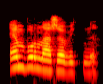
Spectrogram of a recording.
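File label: "эмбур нажӧвитны", Komi, female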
